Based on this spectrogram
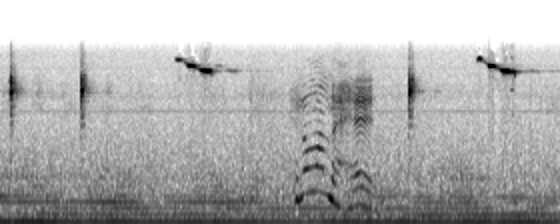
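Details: Female red-winged blackbird aggressively defending her nest against a red-shouldered hawk in the Florida Everglades. Sharp high chips are spaced about a second apart, with thin descending whistles and a brief lower wavering cry midway, over a steady low hum.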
